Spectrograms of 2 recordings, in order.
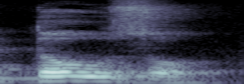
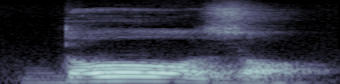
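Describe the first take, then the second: First: The first vowel is not lengthened. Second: The first vowel is clearly lengthened. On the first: The speaker calls it wrong. "Não é douzo" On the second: The speaker calls it right. "o som ele é prolongado"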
